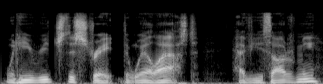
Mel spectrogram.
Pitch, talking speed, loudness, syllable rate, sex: 95 Hz, 240 wpm, -16 LUFS, 5.9 syllables/s, male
